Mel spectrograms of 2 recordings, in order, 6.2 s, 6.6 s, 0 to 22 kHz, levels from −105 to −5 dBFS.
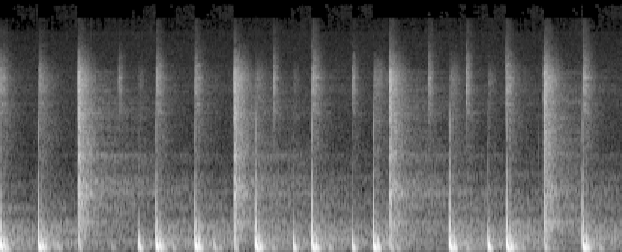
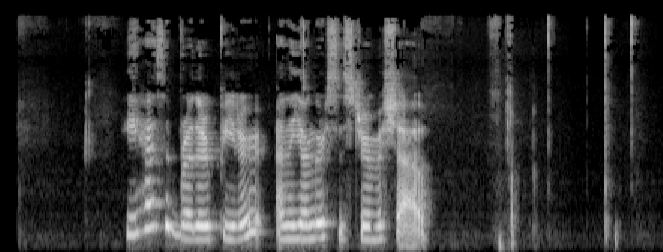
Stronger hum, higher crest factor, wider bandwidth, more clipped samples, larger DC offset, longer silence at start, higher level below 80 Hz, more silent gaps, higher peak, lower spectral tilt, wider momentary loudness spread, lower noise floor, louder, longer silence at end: neither; second, 18 dB vs 24 dB; second, 10 kHz vs 17 kHz; neither; neither; second, 0 s vs 1.3 s; first, -26 dBFS vs -76 dBFS; neither; about the same, 0 dBFS vs -2 dBFS; first, -6 dB/octave vs -2.5 dB/octave; second, 8 LU vs 16 LU; second, -39 dBFS vs -73 dBFS; first, -20 LUFS vs -23 LUFS; second, 0.15 s vs 0.3 s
